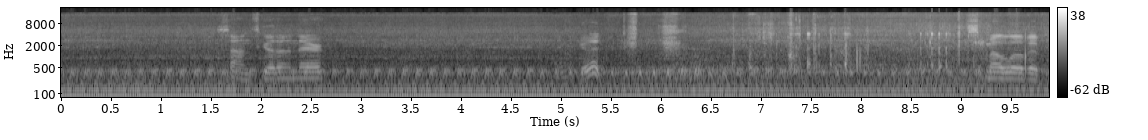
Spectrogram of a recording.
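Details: 2006 Mustang Coyote swap with reinstalled T56, idling: steady, even low rumble with smooth regular firing beat and no knocking or ticking; no check engine lights; normal idle.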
